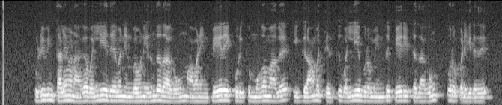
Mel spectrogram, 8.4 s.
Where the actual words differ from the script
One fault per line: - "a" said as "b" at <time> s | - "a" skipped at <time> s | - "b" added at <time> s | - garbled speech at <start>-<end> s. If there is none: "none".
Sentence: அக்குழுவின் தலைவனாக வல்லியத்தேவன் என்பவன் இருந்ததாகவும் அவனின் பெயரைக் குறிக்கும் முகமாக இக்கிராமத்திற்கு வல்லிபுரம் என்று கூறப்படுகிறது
- "பெயரிடப்பட்டதாகவும்" added at 6.6 s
